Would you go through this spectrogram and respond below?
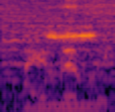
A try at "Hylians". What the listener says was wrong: Hylians. But adding that extra syllable.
